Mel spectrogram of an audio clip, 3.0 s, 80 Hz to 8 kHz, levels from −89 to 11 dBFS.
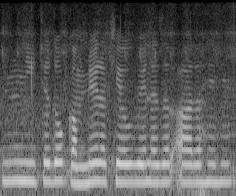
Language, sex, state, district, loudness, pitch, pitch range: Hindi, female, Madhya Pradesh, Dhar, -15 LUFS, 230 Hz, 225-240 Hz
